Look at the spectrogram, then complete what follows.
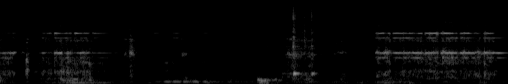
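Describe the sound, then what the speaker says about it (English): Telephone ringing in a room, two bursts of a bright electronic ring separated by a pause, moderately loud, with low murmuring between the rings. "Phone's ringing"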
